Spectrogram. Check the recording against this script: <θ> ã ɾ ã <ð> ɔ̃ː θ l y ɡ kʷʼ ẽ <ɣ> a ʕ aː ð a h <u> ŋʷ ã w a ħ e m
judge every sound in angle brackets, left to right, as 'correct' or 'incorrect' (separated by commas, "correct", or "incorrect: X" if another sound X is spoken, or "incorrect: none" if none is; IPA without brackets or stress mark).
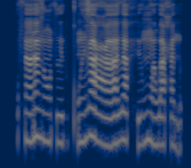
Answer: correct, incorrect: z, correct, incorrect: y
